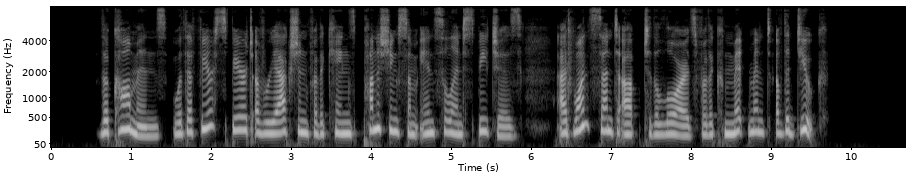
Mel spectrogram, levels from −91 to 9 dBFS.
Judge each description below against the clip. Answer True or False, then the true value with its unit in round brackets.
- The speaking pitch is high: True (205 Hz)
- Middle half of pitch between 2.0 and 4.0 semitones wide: True (3.4 semitones)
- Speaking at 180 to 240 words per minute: False (155 wpm)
